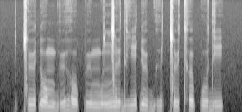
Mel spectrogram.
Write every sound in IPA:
ǀ ʉ˦ ɗ o˧ m b ʉ˨˦ ɦ o˨ p ʉ˨ m u˨ ŋ͡ǀ ɨ˧ dʱ i˦ ɗ ʉ˦˨ bʱ ɨ˦ ǀ ʉ˧ tʰ ɵ˦ p u˦ d i˦

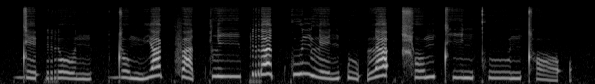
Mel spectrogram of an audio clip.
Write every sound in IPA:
d e˨˩ ʔ r o˨˩ n | d o˨˩ m j a˦˥ k̚ f a˨˩ t̚ k l iː˧ p r a˥˩ t̚ k u˥˩ n l e˩˦ n ʔ u˨˩ ʔ l a˥˩ ʔ t͡ɕʰ o˦˥ m tʰ i˧ n kʰ uː˧ n tʰ ɔ˨˩ ʔ

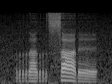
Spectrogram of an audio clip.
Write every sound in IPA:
r a r s a ɾ ɛ

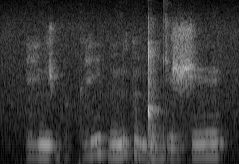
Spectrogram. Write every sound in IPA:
ɦ ĩ ʒ bʱ ʊ k ɦ i ɓ ĩ k ə̃ ŋ͡ǃ ə dʲ ʌ ʒ ʃ ɪ

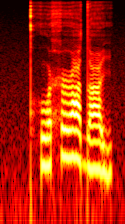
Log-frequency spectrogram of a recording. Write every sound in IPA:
kʰ o ħ ʕ u dˤ i

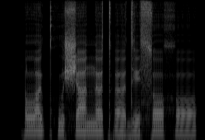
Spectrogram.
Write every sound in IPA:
lˠ e˦ kʷʰ ə˦ ʃ a˦ n ɐ˦ tʼ ɐ˨ d e˧ s ɔ˦ x ɔ˧

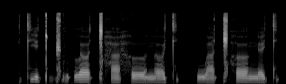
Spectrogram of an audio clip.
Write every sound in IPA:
tʲ ɛ˦˨ tʲ ɡ͡ǁ u˧ ʔ l ʌː˦ ǀʰ a˨ h ɤː˨ n ʌː˨ tʲ | w a˨ ǁʰ ʌː˦˨ ŋ ɛ˧ tʲ

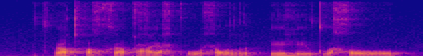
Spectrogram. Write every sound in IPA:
t͡sʼ œ qʰ o ʁ x œː q ʕ ɛː ħ pʼ oː ħ ɔ r | e ɦ eː tʷ a χ oː

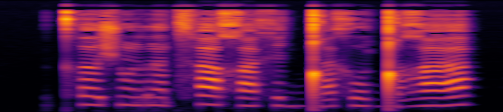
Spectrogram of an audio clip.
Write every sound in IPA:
kʰ ɐ ʃ õ r ɐ̃ t͡sʰ a χ a x e ɡ ɡ͡ǃ a x o ɡ͡ǃ ɐ ʁ a

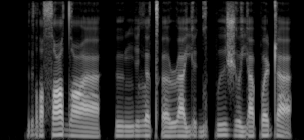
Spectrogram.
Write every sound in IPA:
r ɨ sˤ i dˤ aː | ʉ ŋ i l ɐ tʼ ɐ ɹ a j e ɡ u p ɨ ʒ ɵ j a p ɐ ʈ a

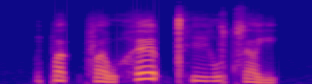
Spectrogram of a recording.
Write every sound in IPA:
p ɐ˧ k̚ f ɐ˨˩ w h ɛː˥ p̚ t̪ʰ iː˨˧ w t͡s ɐ˨˩ j

